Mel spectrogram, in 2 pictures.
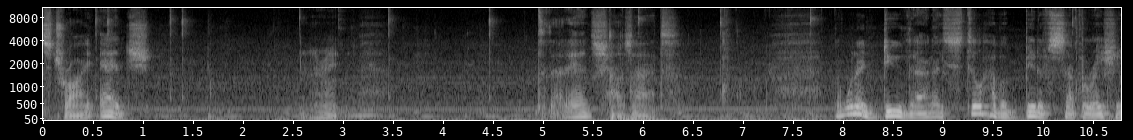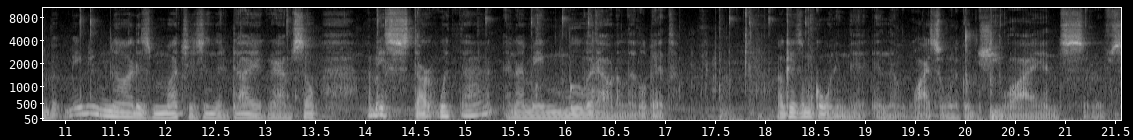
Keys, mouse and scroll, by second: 0.5-4.4 middle drag, 4.4 click, 5.6 a, 6.1 middle click, 14.1-15.8 drag, 15.8 middle click, 20.0 g.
